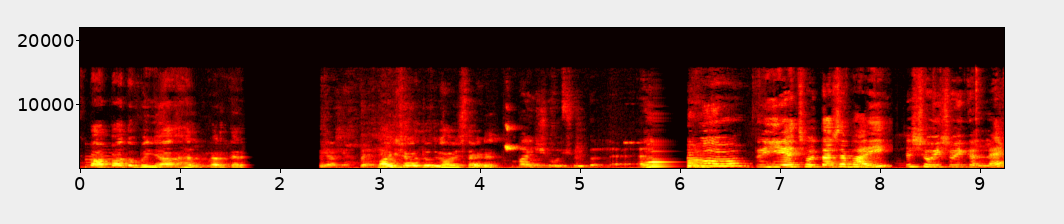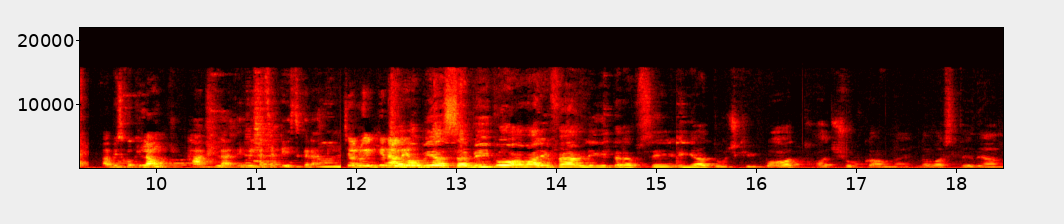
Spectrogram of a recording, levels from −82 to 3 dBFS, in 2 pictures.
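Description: At 1.61 to 2.41 s and 5.73 to 6.09 s the sound smears into a fading buzz, the first sinking to silence, likely a long network dropout.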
